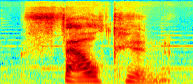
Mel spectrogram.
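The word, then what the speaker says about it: Phalkon: a two locations the executive lounge and the Falcon room and let me uh just be very very clear here that is spelled p-h-a-l-k-o-n looks like the executive Lounge is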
